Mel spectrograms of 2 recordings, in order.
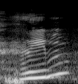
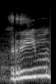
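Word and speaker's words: ह्रीं: আম হিম হৃম হ এর নিচে রফলা আছে। তো উচ্চারণটা যেন আসে। রিম কেউ বলবে না। রিম বললে কিন্তু হটা আপনার মানে উচ্চারণ হলো না।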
